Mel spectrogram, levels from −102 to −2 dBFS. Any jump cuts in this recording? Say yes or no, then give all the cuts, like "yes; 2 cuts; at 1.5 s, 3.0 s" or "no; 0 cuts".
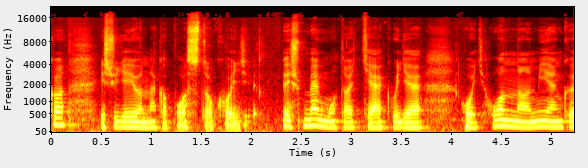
no; 0 cuts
